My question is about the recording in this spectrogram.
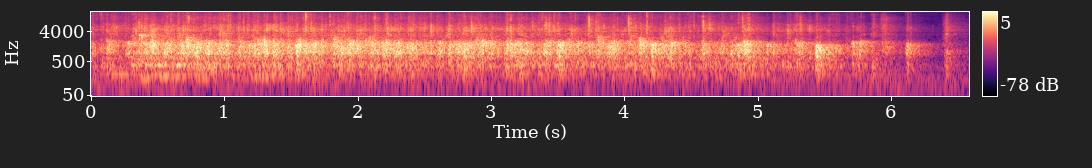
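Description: Loud, sustained audience applause welcomes Jack Waterford AM as the 2021 Canberra orator. Many hands clap in a dense, steady roar that holds for several seconds, then thins and fades near the end.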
